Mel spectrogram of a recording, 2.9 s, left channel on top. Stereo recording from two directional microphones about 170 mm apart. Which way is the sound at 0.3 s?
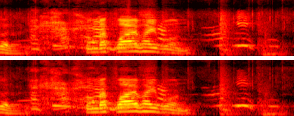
75° right (ahead or behind).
